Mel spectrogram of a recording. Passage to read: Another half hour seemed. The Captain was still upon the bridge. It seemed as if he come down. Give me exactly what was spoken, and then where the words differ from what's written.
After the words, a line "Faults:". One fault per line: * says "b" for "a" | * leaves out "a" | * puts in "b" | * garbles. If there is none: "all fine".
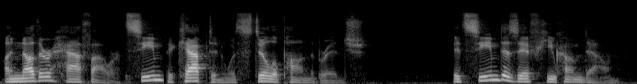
Another half hour seemed. The Captain was still upon the bridge. It seemed as if he come down.
Faults:
all fine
